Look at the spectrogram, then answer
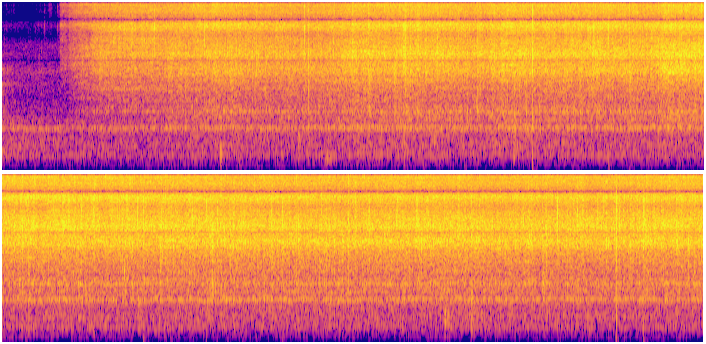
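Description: Beef stew meat sears in smoking-hot olive oil in a skillet, a loud, steady sizzling hiss that bursts in suddenly and carries on unbroken with faint crackles throughout.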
